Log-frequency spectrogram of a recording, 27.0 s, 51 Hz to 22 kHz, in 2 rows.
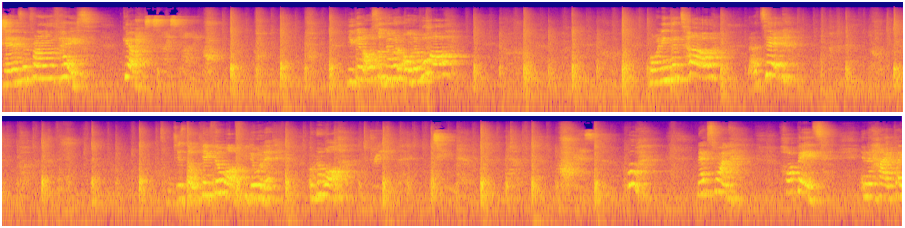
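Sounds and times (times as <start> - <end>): woman talking: 0.0 - 3.3, 5.2 - 7.0, 9.7 - 12.0, 16.0 - 21.4, 22.0 - 23.4, 24.0 - 27.0.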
